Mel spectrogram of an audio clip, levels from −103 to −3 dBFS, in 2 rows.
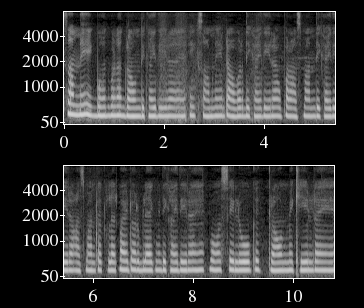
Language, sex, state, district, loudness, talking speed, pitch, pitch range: Hindi, female, Bihar, Sitamarhi, -30 LUFS, 225 wpm, 225 Hz, 220-230 Hz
